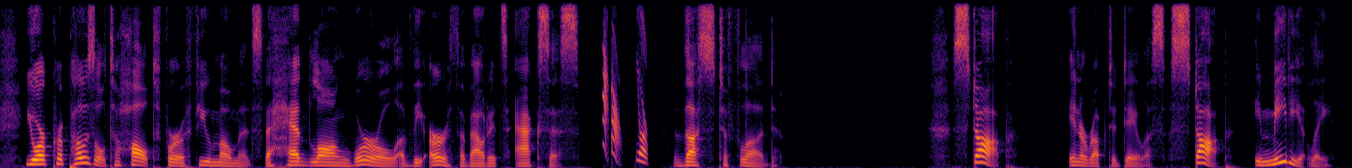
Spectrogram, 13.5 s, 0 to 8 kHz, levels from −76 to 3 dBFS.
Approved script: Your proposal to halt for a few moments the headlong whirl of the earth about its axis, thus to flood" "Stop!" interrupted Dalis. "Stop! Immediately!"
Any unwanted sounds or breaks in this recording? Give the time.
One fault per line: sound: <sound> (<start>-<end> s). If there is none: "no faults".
sound: chirp (6.0-6.5 s)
